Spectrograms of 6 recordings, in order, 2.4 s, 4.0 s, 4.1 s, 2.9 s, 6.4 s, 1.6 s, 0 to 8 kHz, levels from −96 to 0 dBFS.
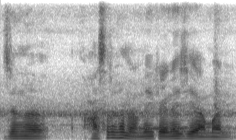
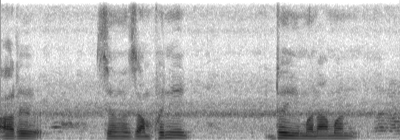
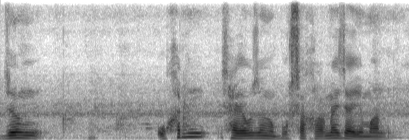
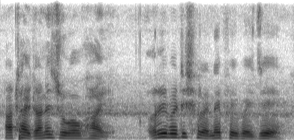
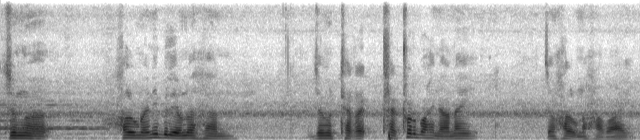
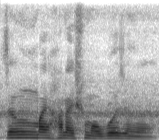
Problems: constant background noise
